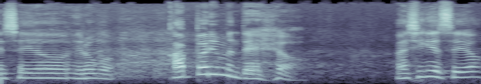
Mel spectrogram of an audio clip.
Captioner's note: audience laughter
